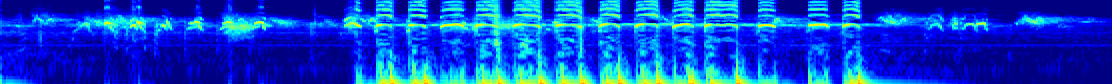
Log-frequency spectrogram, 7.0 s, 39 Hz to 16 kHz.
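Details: At a ranch nest in June 2018, shortly after 7:30 AM, an osprey with a live fish gives soft high whistles, then a burst of loud, evenly spaced chirps with clicking, then quieter whistles.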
